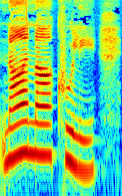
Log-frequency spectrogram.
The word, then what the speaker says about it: Nanakuli: It is spelled N-A-N-A-K-U-L-I with stresses on both the first and second syllable. Say it Nana Kuli.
